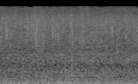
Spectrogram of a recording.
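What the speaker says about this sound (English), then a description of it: "I'm just looking at the rain, the water on the back of his coat." Rain falls steadily in the horror video game The Evil Within, a dense, even hiss and patter with a low rumbling undertone, constant throughout with no voices.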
